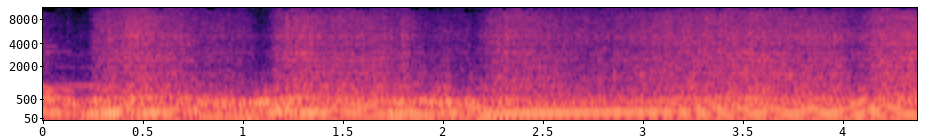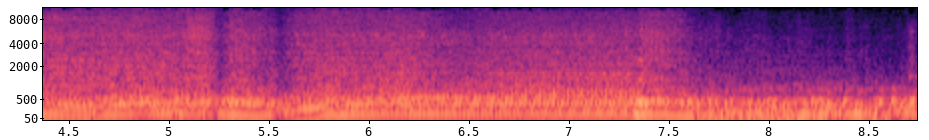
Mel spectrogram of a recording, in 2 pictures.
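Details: Buick Regal after repair, corrosion scraped from a plate to restore the ground connection: engine catches cleanly, revs rise and fall smoothly and settle to an even idle; normal start and rev.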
